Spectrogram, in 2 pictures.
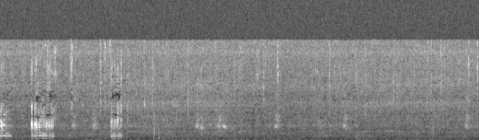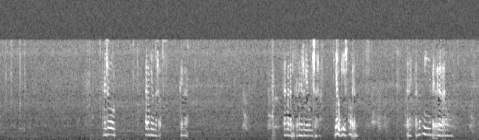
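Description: A knife scrapes and slices the peel off a firm fruit in short strokes.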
